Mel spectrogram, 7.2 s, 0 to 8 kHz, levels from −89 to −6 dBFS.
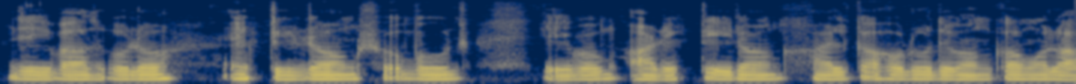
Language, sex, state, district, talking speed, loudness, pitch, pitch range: Bengali, male, West Bengal, Jalpaiguri, 110 wpm, -25 LUFS, 110 Hz, 105-110 Hz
